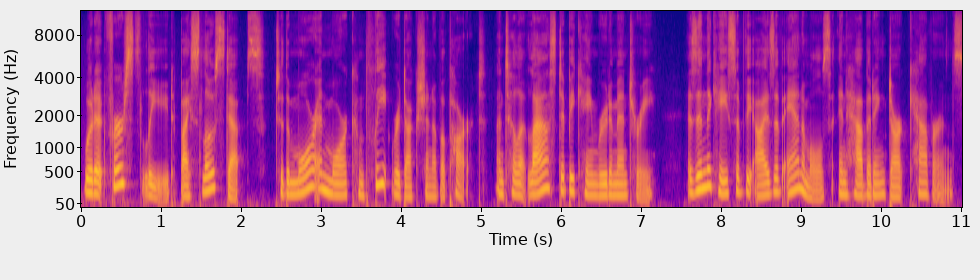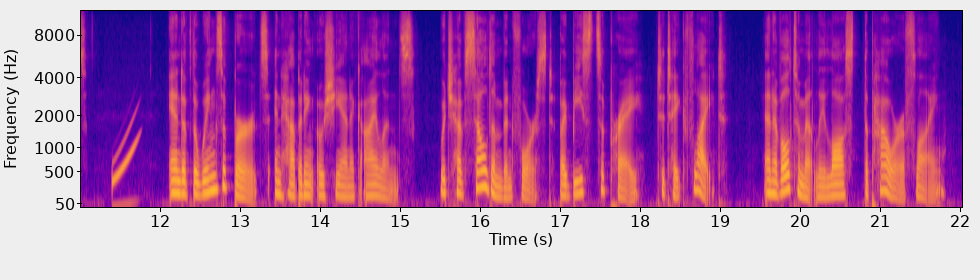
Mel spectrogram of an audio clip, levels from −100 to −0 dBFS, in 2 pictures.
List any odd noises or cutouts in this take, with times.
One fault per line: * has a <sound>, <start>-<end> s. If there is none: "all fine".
* has a chirp, 11.4-11.8 s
